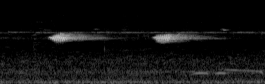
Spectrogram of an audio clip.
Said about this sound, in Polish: Jest jeszcze jeden rodzaj śpiewu zięby, to takie wibrowanie pojedyncze.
